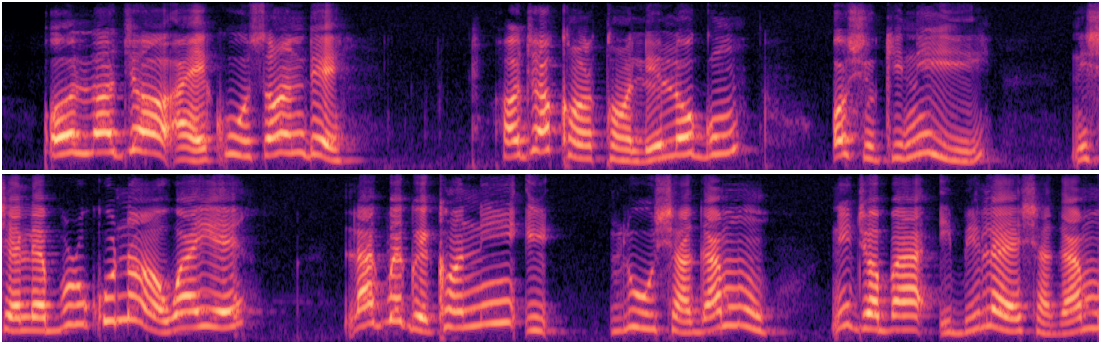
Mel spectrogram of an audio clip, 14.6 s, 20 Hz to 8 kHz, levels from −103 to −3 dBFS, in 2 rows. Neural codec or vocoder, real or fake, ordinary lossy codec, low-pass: none; real; none; none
